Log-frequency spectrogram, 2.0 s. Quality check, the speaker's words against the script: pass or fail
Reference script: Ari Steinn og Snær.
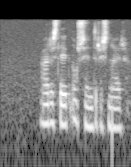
fail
